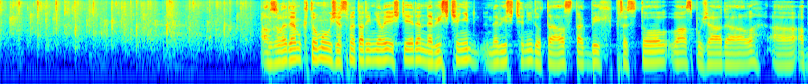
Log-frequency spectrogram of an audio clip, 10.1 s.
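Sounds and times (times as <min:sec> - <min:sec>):
audience applause: 0:00.0 - 0:04.0
speech: 0:03.3 - 0:10.0.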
